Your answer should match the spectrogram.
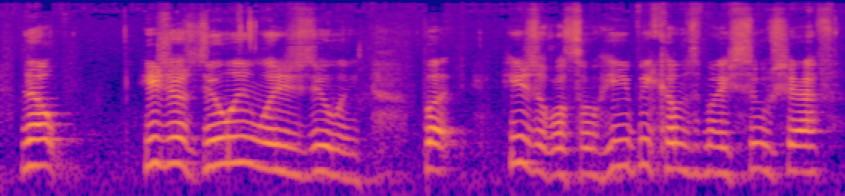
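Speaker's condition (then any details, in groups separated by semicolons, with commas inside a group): ALS; right hand onset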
